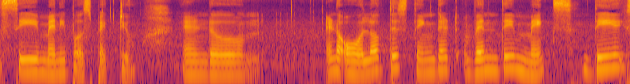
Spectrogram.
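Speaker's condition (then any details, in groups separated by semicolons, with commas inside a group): No condition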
